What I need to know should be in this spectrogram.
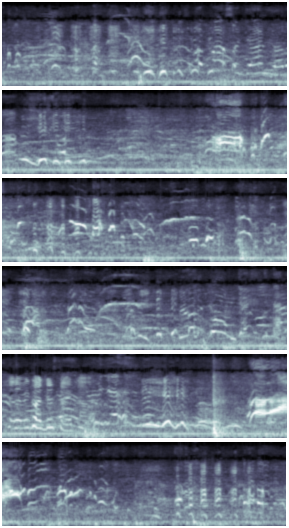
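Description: Young boys laugh and shout playfully close by.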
